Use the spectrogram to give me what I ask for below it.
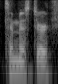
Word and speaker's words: Thom: I'm going to need you to show more respect to Mr. Thom York. – Thom. – I know that it's Tom, but it's spelled T-H-O-M because I think it's so pretentious.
